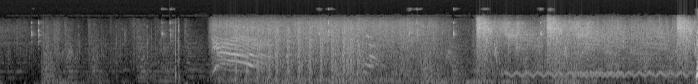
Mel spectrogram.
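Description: Gunfire and explosions from machine guns in the Boom Beach video game, with sharp impacts and crashes, a busy stretch of rapid shots, and a warbling tone near the end, set against game sound effects.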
